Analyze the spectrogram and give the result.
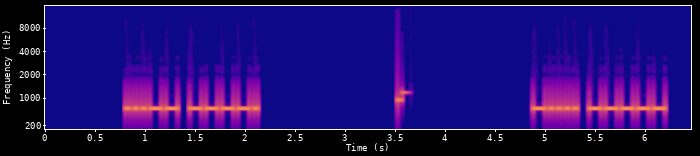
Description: Morse code, heard as a keyed tone, about 30 wpm, 700 Hz. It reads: 39 60
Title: Numbers - 2-Digit 30wpm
